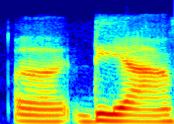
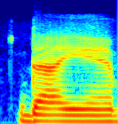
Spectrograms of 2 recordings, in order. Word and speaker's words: Díane: It's actually pronounced Díane. Some people say Diane, but either way, it's perfectly fine.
